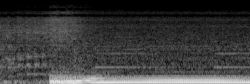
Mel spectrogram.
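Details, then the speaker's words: 2000 Toyota Avalon with 223,000 miles, a no-start caused by a broken ignition barrel tab; after replacing the barrel it catches at once and settles into a smooth, steady idle, a touch high, with no misses, knocks or check engine light. "Runs good. Runs good."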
